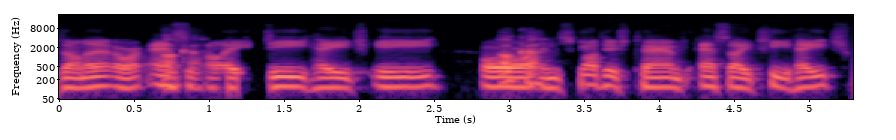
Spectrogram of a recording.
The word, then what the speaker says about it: Sidhe: the Scots Gaelic, is you're getting a Sidhe with a kind of th sound at the end.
